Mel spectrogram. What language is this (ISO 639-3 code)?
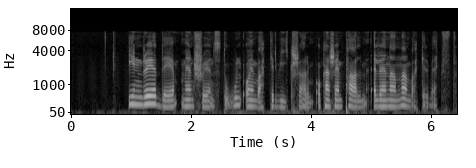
swe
